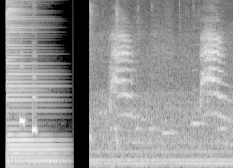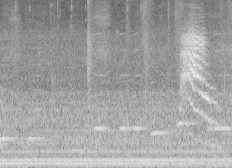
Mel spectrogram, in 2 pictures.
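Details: Housecat meowing at home, one of two cats, a Chartreux named Goro and an orange tabby named Tora, that mostly meow to demand food or to be held; three drawn-out falling meows after a brief burst of music, over a steady low hum.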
